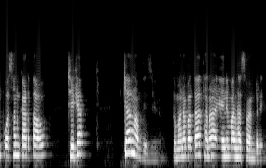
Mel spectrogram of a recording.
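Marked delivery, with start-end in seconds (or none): none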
